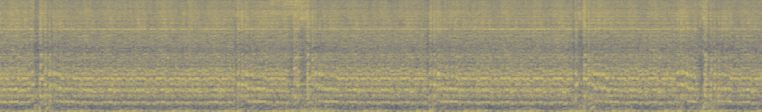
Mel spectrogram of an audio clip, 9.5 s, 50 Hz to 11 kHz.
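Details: 1948 Ford Flathead V8 on engine stand, leaky carburetor losing fuel, melty wire: cranks with steady churn and brief firing catches that won't hold; possibly fuel-starved.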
